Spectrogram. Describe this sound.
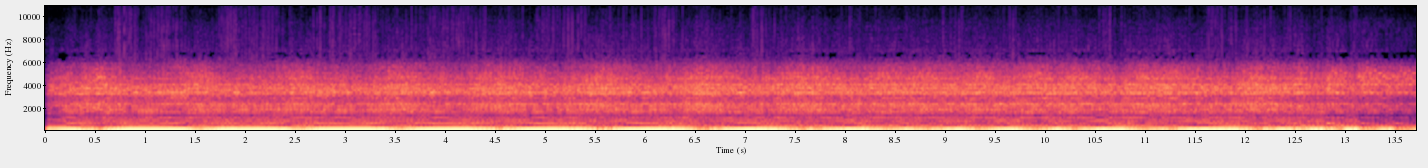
LAser saw
nice buzz saw sound
harsh, sci-fi, digital, fx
